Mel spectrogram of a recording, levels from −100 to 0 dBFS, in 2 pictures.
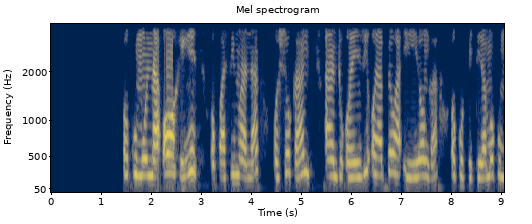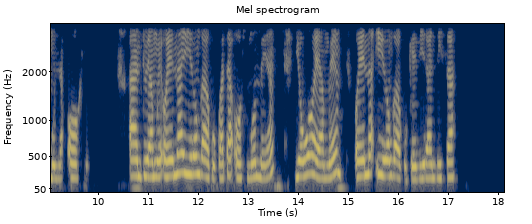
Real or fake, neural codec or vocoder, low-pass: real; none; 3.6 kHz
